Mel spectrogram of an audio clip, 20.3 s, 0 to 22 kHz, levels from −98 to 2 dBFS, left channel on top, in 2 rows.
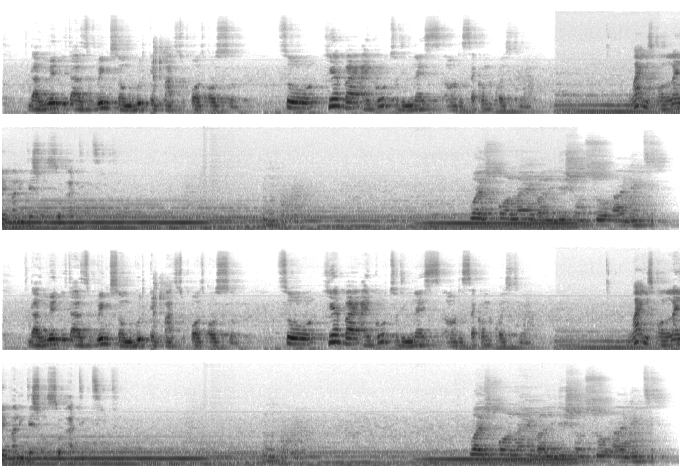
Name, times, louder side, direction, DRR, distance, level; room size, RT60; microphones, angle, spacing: voice 1, 0.4-2.6 2.8-3.5 4.3-7.9 9.4-11.3 11.6-11.7, right 2 dB, 30° right, 7 dB, 1.0 m, -23 dB
sound 1, 8.3-18.8, left 1 dB, 20° left, 1.4 m, -28 dB
voice 2, 14.1-14.8 17.2-19.9, equal, 5° right, -1 dB, 2.9 m, -26 dB
27.5 x 19.0 x 9.5 m, 0.78 s
head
